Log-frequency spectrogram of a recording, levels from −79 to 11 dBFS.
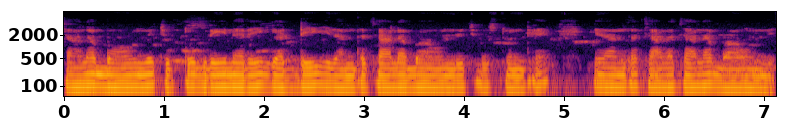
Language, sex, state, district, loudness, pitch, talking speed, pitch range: Telugu, male, Telangana, Karimnagar, -14 LUFS, 95 Hz, 110 wpm, 95-100 Hz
